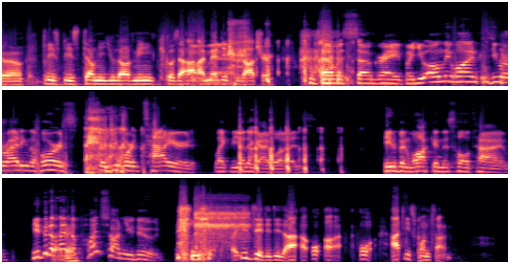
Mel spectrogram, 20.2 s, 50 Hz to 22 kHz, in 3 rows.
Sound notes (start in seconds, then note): 2.8 laughs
